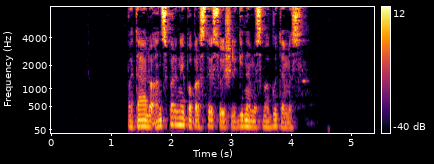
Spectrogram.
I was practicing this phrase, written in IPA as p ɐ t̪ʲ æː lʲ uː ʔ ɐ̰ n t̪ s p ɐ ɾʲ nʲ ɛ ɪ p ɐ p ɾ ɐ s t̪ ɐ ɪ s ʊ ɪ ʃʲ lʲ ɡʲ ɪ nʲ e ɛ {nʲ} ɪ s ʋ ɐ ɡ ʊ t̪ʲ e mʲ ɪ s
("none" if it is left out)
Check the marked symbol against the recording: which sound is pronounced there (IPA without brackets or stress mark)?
mʲ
